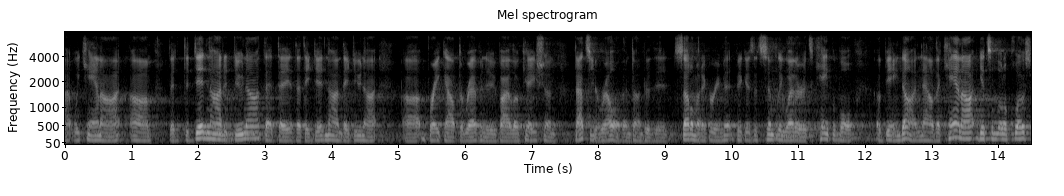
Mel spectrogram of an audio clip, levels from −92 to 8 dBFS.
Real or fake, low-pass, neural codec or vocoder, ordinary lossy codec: real; 7.2 kHz; none; Opus, 32 kbps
